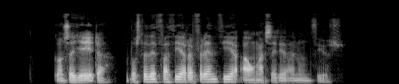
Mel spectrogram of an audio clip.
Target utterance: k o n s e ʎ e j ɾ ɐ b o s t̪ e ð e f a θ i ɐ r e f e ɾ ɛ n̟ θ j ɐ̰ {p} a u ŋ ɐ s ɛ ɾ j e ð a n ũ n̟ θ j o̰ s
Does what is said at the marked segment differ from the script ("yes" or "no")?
yes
